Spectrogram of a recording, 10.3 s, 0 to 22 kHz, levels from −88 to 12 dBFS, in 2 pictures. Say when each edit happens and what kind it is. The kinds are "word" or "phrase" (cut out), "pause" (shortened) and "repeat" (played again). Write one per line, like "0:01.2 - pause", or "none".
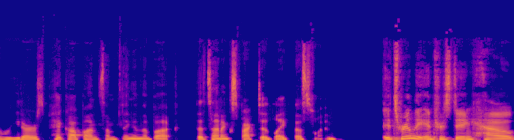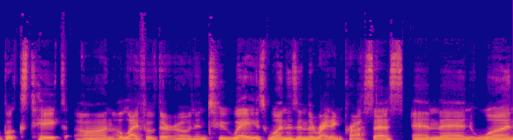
none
